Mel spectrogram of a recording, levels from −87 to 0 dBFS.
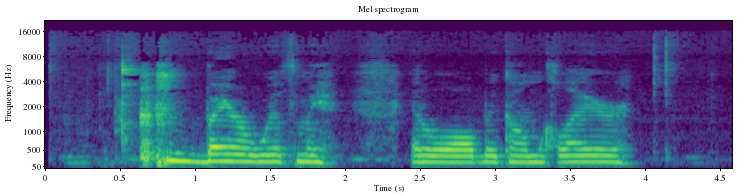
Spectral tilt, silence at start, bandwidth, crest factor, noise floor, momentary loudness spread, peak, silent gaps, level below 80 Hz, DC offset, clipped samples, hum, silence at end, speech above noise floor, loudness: -6 dB/octave; 0.2 s; 15.5 kHz; 14 dB; -42 dBFS; 10 LU; -2 dBFS; none; -50 dBFS; under 0.1%; under 0.1%; none; 0.4 s; 28 dB; -16 LUFS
